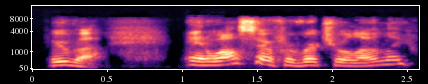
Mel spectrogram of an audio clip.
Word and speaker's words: Hoova: It is not WOVA, it is like an owl would say, Hoova.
